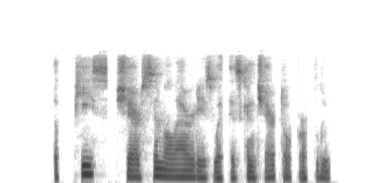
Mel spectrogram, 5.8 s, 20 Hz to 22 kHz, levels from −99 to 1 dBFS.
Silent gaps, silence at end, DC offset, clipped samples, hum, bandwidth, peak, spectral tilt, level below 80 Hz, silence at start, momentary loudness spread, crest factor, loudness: 0.96-1.10 s, 1.68-1.73 s, 3.38-3.42 s; 0.8 s; under 0.1%; under 0.1%; none; 7.6 kHz; -16 dBFS; -5.5 dB/octave; -64 dBFS; 0.8 s; 12 LU; 18 dB; -34 LUFS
